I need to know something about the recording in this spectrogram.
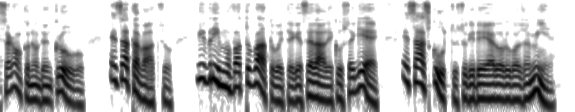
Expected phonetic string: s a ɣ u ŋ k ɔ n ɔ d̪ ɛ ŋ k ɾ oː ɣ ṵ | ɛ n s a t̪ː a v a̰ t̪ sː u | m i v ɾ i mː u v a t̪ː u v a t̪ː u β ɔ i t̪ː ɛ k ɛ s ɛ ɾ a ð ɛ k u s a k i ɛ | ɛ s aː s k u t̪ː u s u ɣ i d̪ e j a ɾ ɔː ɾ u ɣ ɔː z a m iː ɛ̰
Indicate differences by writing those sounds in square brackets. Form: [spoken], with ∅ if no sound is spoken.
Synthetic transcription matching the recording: s a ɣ [ɔ] ŋ k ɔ n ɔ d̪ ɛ ŋ k ɾ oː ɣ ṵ | ɛ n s a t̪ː a v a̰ t̪ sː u | m i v ɾ i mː u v a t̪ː u v a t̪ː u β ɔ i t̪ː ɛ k ɛ s ɛ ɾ a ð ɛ k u s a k i ɛ | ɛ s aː s k u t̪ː u s u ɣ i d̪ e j a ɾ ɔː ɾ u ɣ ɔː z a m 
